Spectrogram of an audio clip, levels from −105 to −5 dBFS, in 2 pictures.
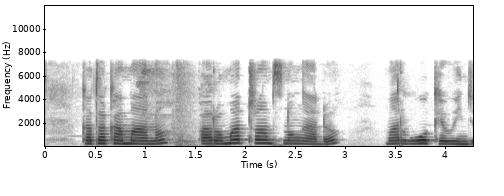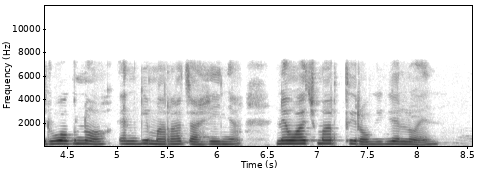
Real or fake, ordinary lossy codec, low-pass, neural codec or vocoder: real; none; 7.2 kHz; none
